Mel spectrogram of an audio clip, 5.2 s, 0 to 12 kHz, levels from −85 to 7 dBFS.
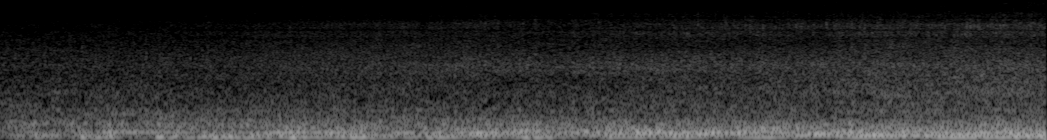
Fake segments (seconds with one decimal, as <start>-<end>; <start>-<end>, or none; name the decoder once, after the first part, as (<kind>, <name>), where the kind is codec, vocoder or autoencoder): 1.3-2.4 (autoencoder, DAC-VAE)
